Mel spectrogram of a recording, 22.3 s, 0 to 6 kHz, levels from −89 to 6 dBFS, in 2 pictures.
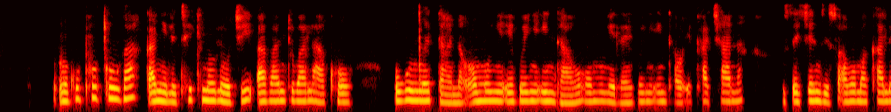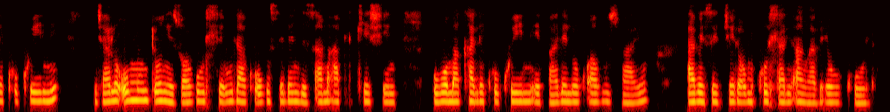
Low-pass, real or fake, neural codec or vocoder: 5.4 kHz; fake; codec, 16 kHz, 8 kbps, FreqCodec, smaller model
